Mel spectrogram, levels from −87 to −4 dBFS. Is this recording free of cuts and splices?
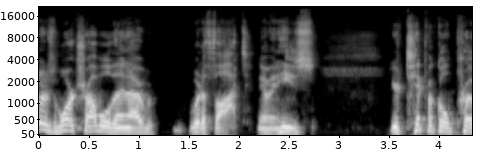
yes; 0 cuts

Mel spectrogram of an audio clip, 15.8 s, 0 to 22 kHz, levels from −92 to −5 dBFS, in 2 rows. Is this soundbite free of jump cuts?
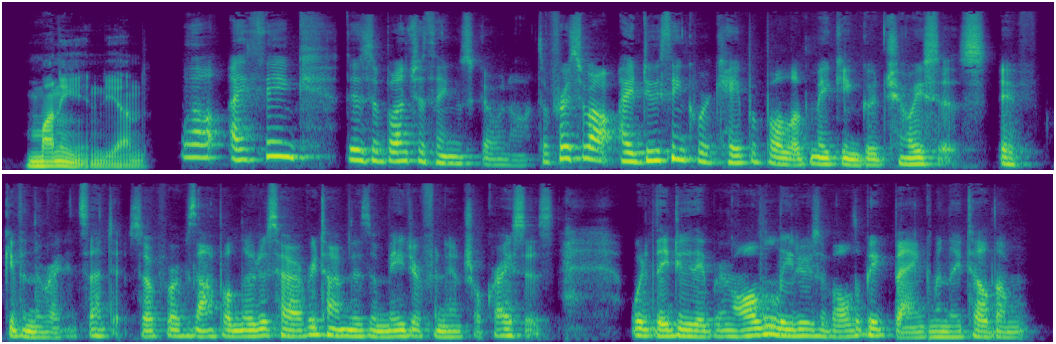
no; 1 cut; at 14.8 s

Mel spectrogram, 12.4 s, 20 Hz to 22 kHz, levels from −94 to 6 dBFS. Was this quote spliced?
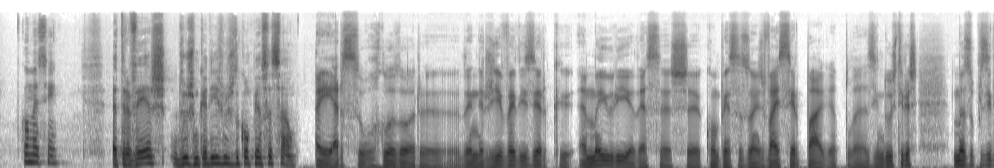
no; 0 cuts

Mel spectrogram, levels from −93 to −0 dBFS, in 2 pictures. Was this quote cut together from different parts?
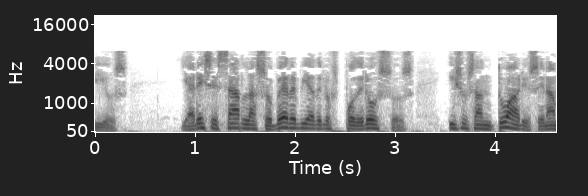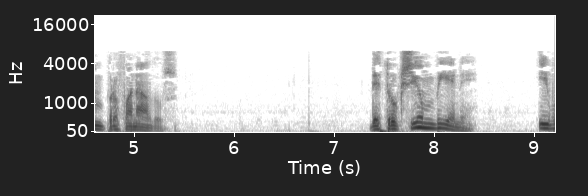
no; 0 cuts

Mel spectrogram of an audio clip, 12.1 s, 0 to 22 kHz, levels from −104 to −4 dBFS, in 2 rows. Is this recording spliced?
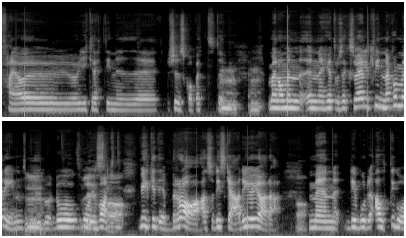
yes; 3 cuts; at 3.7 s, 6.4 s, 7.6 s

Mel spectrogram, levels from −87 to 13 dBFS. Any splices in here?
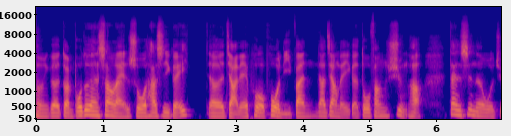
no; 0 cuts

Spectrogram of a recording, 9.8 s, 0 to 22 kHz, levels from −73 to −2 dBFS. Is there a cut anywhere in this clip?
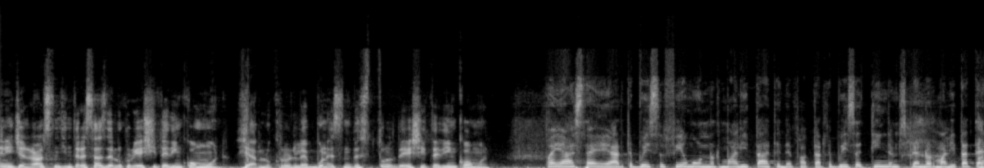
no; 0 cuts

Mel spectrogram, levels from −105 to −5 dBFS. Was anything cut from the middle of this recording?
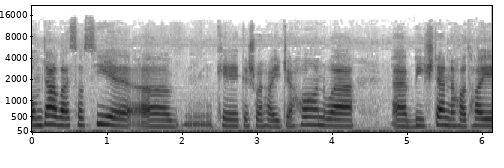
no; 0 cuts

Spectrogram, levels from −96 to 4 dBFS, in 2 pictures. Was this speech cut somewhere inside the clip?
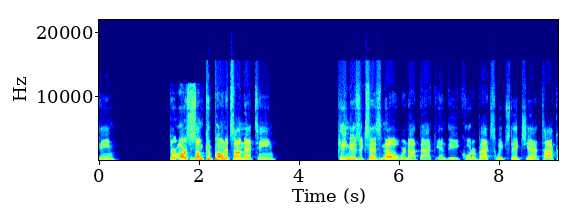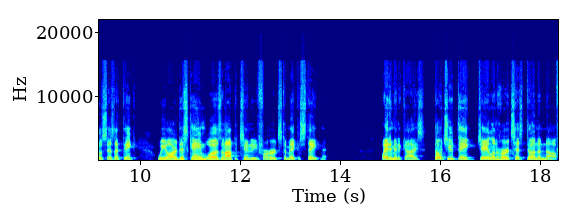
no; 0 cuts

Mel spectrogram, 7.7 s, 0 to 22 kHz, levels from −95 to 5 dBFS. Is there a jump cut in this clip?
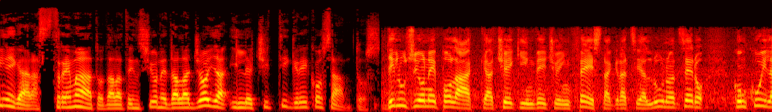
yes; 1 cut; at 3.8 s

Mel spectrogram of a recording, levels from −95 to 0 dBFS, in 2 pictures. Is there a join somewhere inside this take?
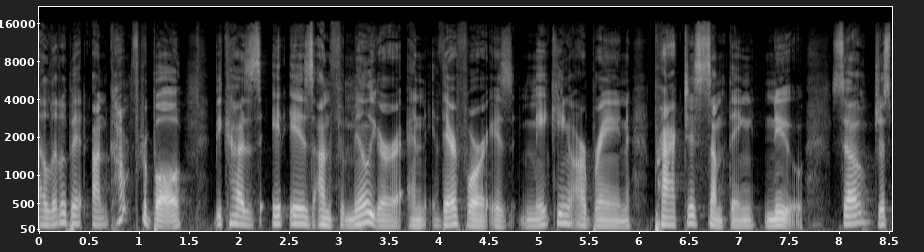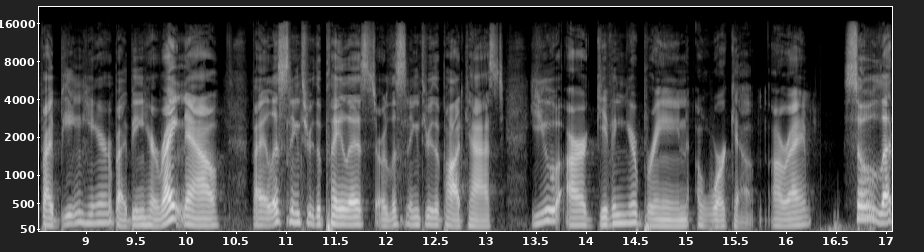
no; 0 cuts

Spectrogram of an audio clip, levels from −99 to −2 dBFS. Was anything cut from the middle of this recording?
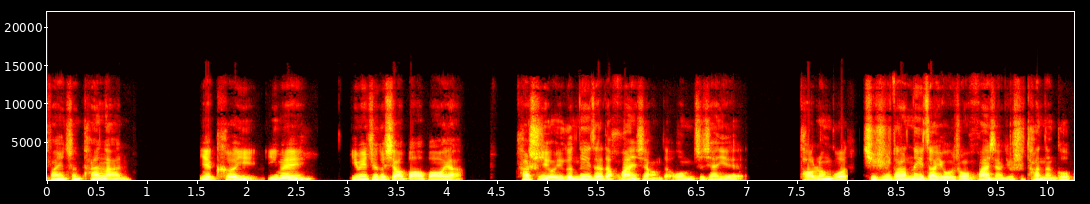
yes; 1 cut; at 8.0 s

